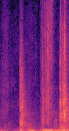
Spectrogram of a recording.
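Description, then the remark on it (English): Paper crinkles and rustles in three short bursts as a paper map is picked up and unfolded, fairly quiet, over a low steady hum with no talking. “The Droosh picks up the paper.”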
